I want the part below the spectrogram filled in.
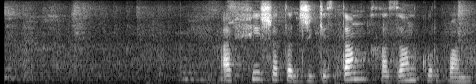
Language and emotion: Russian, neutral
